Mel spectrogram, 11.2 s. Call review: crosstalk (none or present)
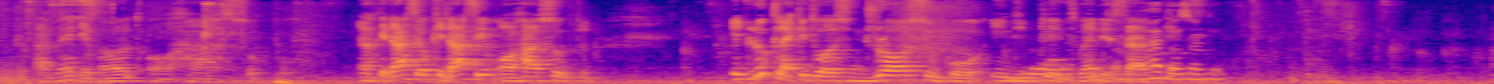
present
